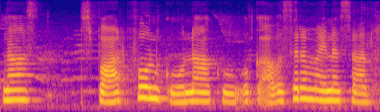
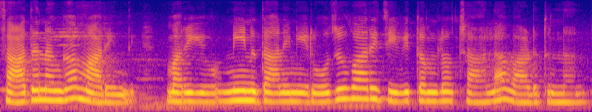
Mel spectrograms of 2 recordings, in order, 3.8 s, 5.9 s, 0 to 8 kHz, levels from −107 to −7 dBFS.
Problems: none marked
